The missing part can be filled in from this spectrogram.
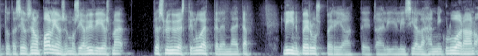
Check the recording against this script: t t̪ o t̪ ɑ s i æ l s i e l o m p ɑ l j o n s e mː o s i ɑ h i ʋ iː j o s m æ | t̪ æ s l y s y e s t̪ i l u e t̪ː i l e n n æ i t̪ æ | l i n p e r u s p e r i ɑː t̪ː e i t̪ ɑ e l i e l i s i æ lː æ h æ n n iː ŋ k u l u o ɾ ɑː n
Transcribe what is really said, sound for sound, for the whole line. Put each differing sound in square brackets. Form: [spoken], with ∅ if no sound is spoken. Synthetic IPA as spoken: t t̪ o t̪ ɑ s i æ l s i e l o m p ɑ l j o n s e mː o s i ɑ h [y] ʋ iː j o s m æ | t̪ æ s l y [h] y e s t̪ i l u e t̪ː [e] l e n n æ i t̪ æ | l [iː] n p e r u s p e r i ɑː t̪ː e i t̪ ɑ e l i e l i s i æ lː æ h æ n n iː ŋ k u l u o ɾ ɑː n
